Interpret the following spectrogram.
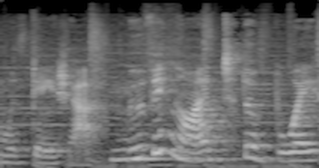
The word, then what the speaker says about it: Deja: My husband actually added this name to this list last minute, and that is the name Deja. So it's spelled D-E-J-A, just like deja vu.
